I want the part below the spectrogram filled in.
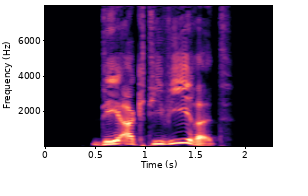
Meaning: second-person plural subjunctive I of deaktivieren
- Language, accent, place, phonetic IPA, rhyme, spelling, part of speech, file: German, Germany, Berlin, [deʔaktiˈviːʁət], -iːʁət, deaktivieret, verb, De-deaktivieret.ogg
